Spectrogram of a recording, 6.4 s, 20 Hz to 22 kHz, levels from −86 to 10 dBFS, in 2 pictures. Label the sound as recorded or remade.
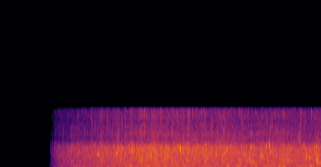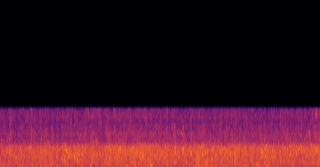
remade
